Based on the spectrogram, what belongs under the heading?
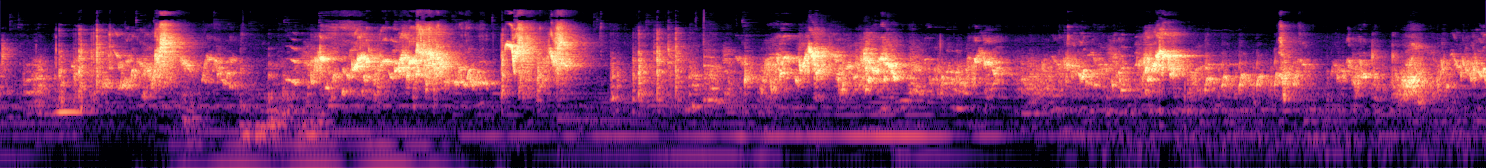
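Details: Long lively budgerigar chatter: repeated scratchy squawks, squeaks and chirps in rhythmic bursts about every second, barely pausing.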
